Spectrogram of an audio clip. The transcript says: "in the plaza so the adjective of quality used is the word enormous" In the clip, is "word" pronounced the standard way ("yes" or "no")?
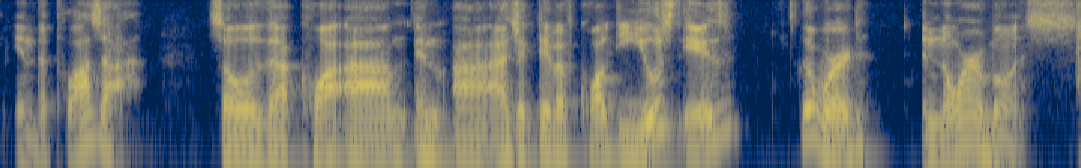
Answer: yes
